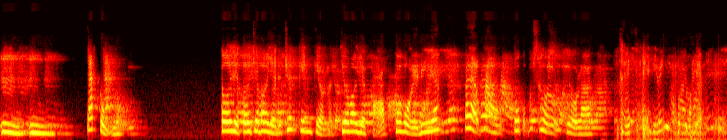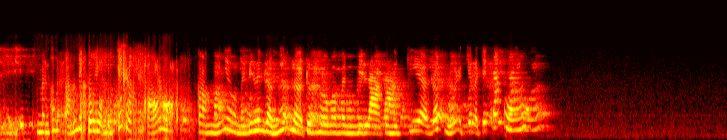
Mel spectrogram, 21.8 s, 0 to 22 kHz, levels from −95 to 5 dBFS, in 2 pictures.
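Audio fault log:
Throughout: echo with no canceller. Every phrase is trailed about a fifth of a second later by a fainter copy, about 9 dB below the direct speech, sounding thinner. The far end is playing the call through a loudspeaker, its microphone captures that playback, and nothing subtracts it before it is sent back. The copy returns after the network round trip and stacks a delayed shadow onto every syllable.
9.07 s to the end: call bitrate drop. The speech turns rough and watery, and its top end dulls as the audio bandwidth narrows from 20 kHz to 8 kHz, removing air. This fits the encoder being pushed from around 32 kbps down to roughly 7 kbps after the call's bandwidth estimate fell. At the lowest rate, which lasts 4.94 s, Opus codes far more coarsely and sheds high frequencies, and the sound does not recover before the clip ends.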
